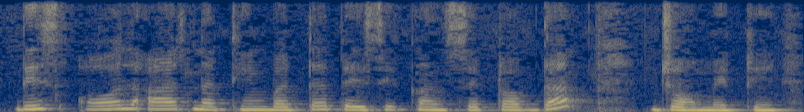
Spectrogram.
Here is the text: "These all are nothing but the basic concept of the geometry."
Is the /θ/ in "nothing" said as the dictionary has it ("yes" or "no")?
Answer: no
